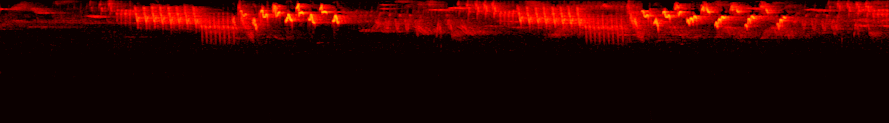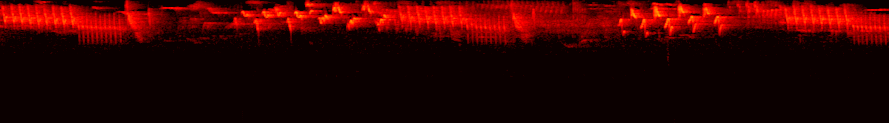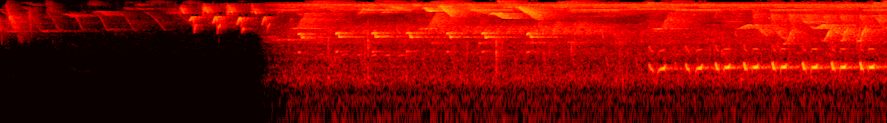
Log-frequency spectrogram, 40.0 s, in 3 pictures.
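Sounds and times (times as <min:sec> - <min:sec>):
birds chirping and trilling: 0:30.5 - 0:39.9
buzzing with regular ticks: 0:30.9 - 0:39.9.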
